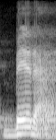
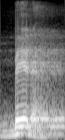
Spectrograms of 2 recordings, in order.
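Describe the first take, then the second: Both takes have the same delivery.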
